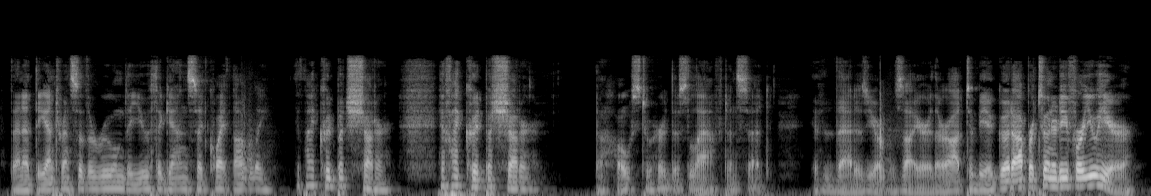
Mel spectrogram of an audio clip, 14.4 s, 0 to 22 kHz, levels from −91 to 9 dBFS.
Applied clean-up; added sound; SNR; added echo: neural mask model DeepFilterNet 3.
